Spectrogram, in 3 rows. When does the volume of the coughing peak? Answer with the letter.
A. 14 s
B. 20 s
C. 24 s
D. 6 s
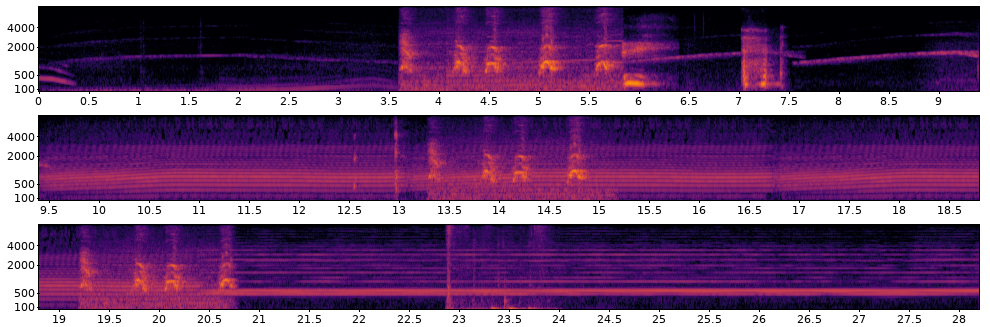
D.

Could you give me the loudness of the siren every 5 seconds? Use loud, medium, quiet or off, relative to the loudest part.
quiet, medium, loud, loud, loud, loud.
